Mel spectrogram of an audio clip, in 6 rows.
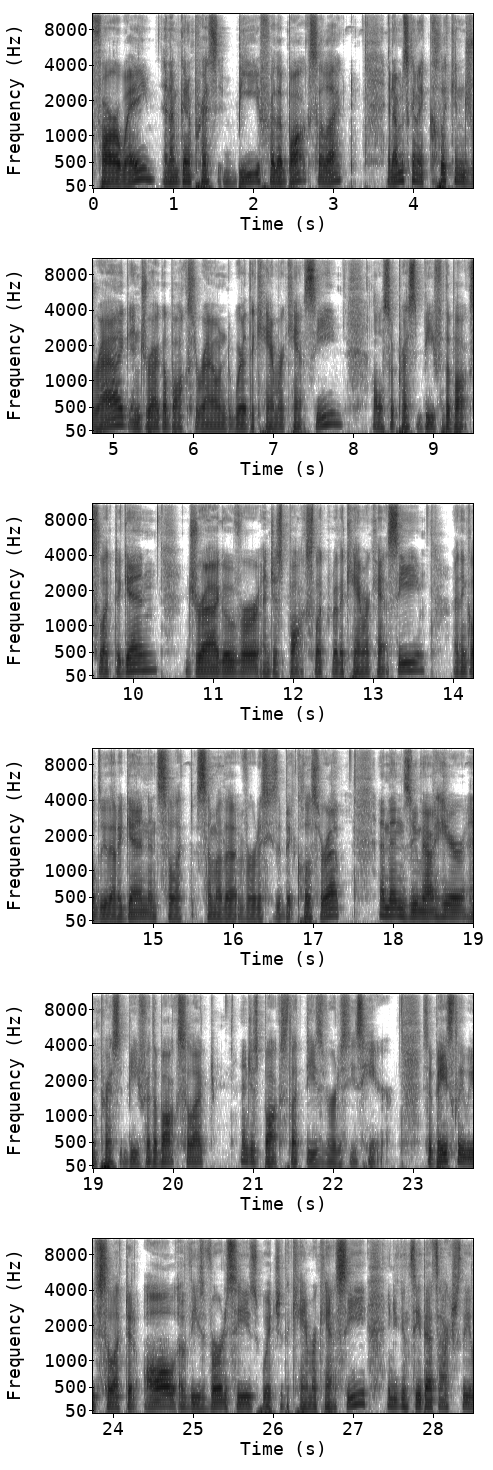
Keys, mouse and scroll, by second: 12.1-12.6 scroll up 1, 15.1 b, 15.7-16.8 scroll up 4, 16.8 shift+middle click, 17.2-18.2 scroll down 8, 18.2-21.4 shift+middle drag, 21.4 b, 22.8-24.8 scroll up 5, 24.8 scroll down 1, 24.9-26.5 shift+middle drag, 26.5 scroll down 3, 26.7 middle click, 27.5 scroll down 2, 27.7-28.5 middle drag.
